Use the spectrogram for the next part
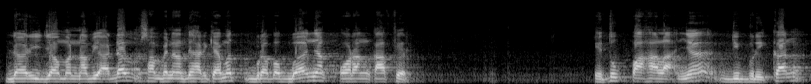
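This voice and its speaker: A man teaching an informal religious lesson, chanting Arabic phrases slowly, then explaining in a chatty, teasing way. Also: mid-range voice, darkish tone. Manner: chatty, teasing the audience, colloquial asides. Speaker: ustadz teaching a religious study circle.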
